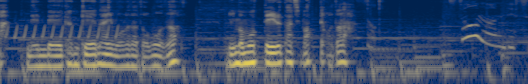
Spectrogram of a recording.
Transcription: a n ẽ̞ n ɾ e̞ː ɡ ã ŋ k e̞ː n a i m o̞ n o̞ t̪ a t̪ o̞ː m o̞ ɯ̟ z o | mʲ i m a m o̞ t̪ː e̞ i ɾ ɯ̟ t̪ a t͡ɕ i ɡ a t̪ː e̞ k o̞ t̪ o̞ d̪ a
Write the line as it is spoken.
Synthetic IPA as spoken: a n ẽ̞ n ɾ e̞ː k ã ŋ k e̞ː n a i m o̞ n o̞ d̪ a t̪ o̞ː m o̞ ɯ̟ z o | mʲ i m a m o̞ t̪ː e̞ i ɾ ɯ̟ t̪ a t͡ɕ i b a t̪ː e̞ k o̞ t̪ o̞ d̪ a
